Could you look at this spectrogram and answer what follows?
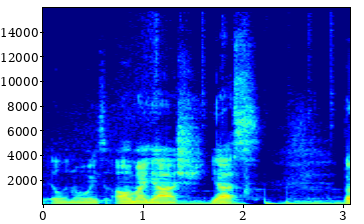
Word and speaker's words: Illinois: doesn't it it's like people who pronounce the S at the end of Illinois's oh my gosh yes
